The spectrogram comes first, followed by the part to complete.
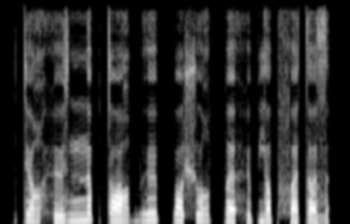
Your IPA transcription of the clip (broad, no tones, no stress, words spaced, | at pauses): tøʁhøz nːɐptɔʁ bʱøpːɔ ʃuʁpːɜhøpjʌp fɐtʌz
